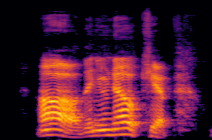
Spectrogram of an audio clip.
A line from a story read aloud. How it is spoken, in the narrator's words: laughed Krim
